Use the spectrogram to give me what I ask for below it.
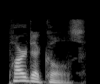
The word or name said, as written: particles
